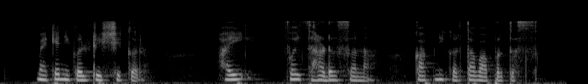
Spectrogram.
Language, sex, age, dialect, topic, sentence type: Marathi, female, 46-50, Northern Konkan, agriculture, statement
